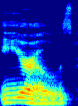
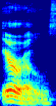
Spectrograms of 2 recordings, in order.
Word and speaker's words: Eros: 8, Episode 5, Wounded Euros. So, Wounded Eros. Obviously, I don't know why I said Euros. Euro is money. Eros is the Greek god of love. Two different things, two different pronunciations, but that's neither here nor there.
